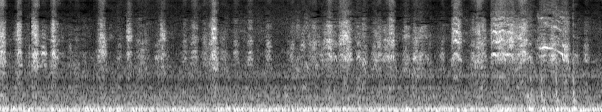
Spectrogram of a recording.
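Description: A flock of gulls calling close by, many short squawking calls one after another, over a steady low rumble.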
